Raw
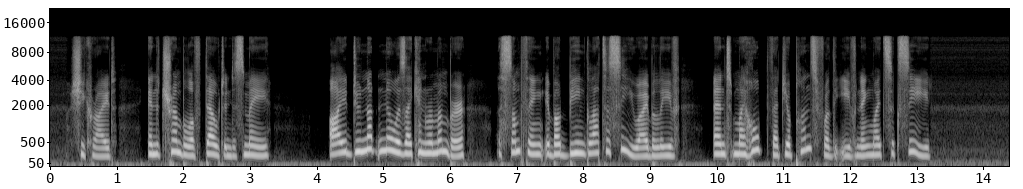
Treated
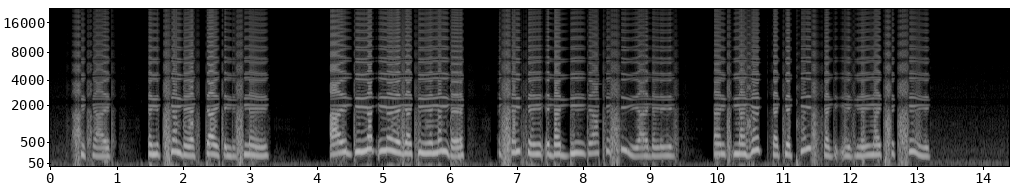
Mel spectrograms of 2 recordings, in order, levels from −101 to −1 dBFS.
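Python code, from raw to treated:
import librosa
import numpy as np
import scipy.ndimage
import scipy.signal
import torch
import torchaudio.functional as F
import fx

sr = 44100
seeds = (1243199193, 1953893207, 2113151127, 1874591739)

y = fx.highpass(x, sr, hz=46.0, slope=6)
y = fx.sample_hold(y, sr, seeds[0], rate_hz=2200.0, jitter_pct=0)
y = fx.wow_flutter(y, sr, seeds[1], rate_hz=2.1, depth_cents=25.0)
y = fx.comb_fb(y, sr, f0_hz=300.0, decay_s=0.23, harmonics='all', damping=0.0, mix_pct=40, at=(7.87, 10.18))
y = 10.0 ** (-18.0 / 20.0) * np.tanh(y / 10.0 ** (-18.0 / 20.0))
y = y * librosa.db_to_amplitude(-8.5)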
